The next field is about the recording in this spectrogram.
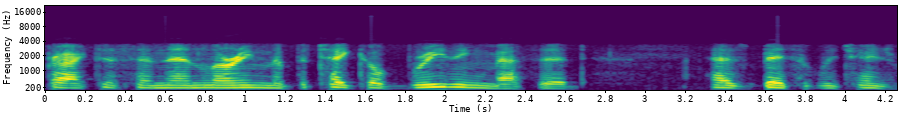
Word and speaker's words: Buteyko: Now, you pronounce that Buteyko. – Yeah, like in the Halloween Buteyko. It's B-U-T-E-Y-K-O.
